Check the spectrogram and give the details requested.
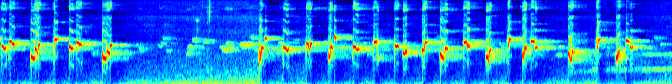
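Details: Sooty-headed bulbul song used as a lure to make other birds answer: rapid bubbly chirps around the mid range, each with a sharp high click, repeated about three to four per second, with a brief gap of low rumble.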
